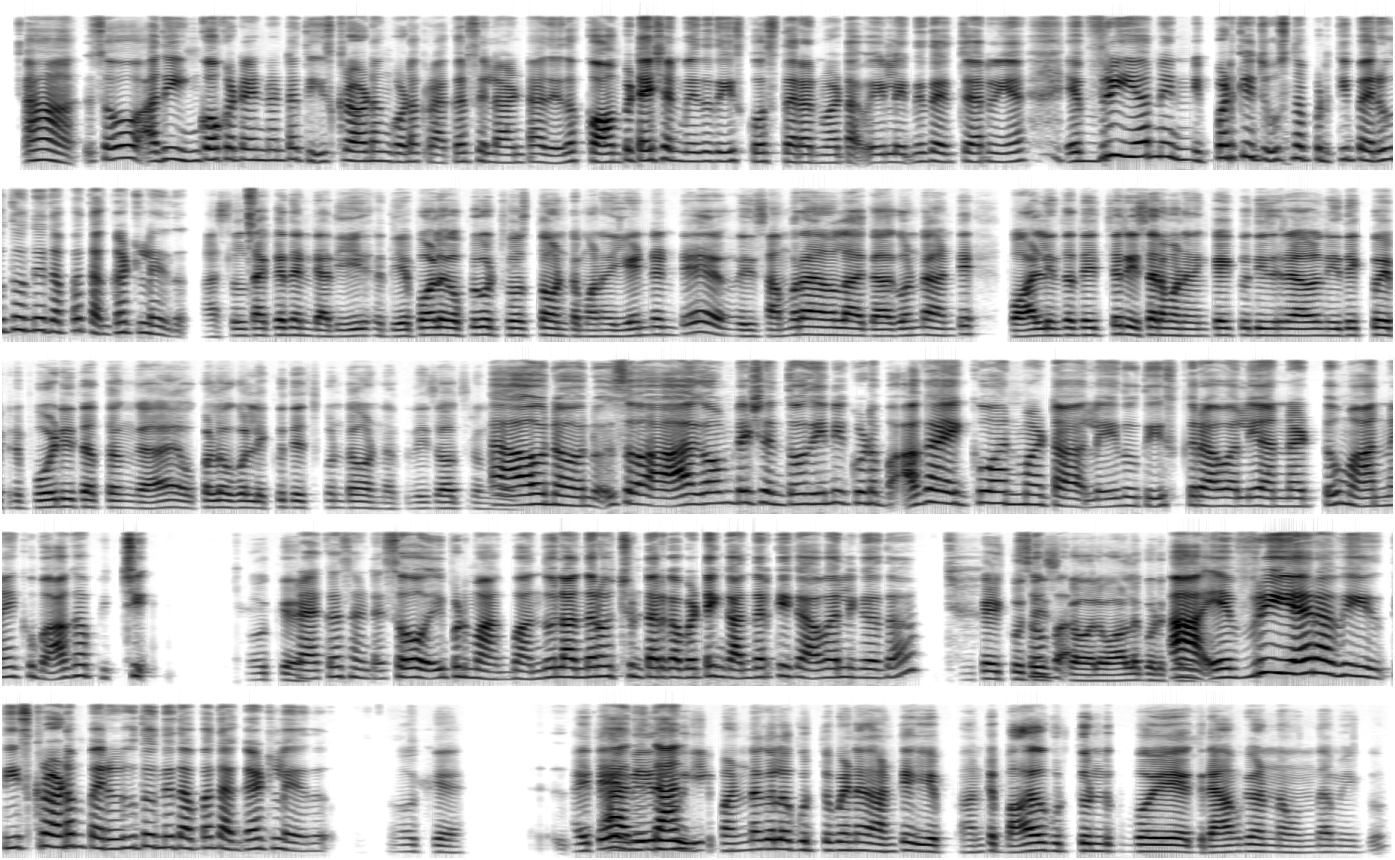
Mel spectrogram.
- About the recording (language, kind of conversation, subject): Telugu, podcast, ఎక్కడైనా పండుగలో పాల్గొన్నప్పుడు మీకు గుర్తుండిపోయిన జ్ఞాపకం ఏది?
- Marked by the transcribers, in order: tapping; in English: "సో"; in English: "కాంపిటేషన్"; in English: "ఎవ్రి ఇయర్"; lip smack; other background noise; other noise; in English: "సో"; in English: "కాంపిటేషన్‌తో"; in English: "సో"; in English: "సో"; in English: "ఎవ్రి ఇయర్"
